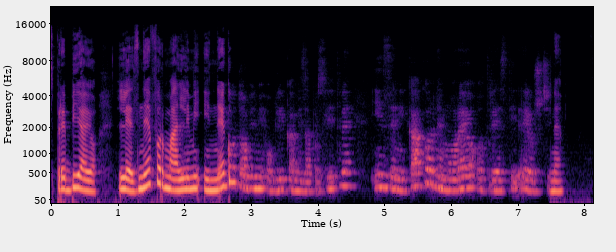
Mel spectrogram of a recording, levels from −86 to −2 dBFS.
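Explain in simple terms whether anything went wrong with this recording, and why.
Something does go wrong. At 2.70 seconds the speech suddenly sounds far away, hollow and echoey, with less warmth in the low end. It also gets clearly quieter, and the faint sound of the room comes through more. This lasts until 7.47 seconds, when the close, full sound snaps back. This is a switch to a distant microphone. The likely cause is that the close microphone dropped out and a farther one, such as a camera's, filled in.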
